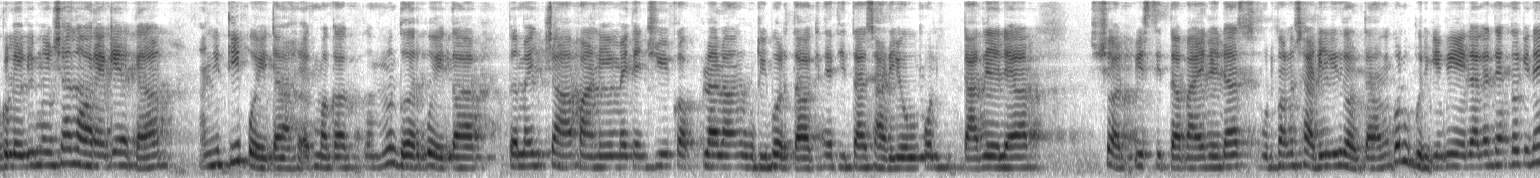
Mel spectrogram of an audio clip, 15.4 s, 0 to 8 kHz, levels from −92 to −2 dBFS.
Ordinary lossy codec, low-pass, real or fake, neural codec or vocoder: none; none; fake; codec, 16 kHz, 4 kbps, FunCodec, trained on Chinese and English, 50 frames a second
